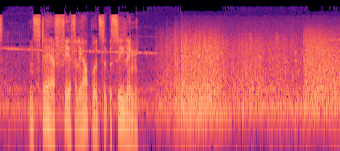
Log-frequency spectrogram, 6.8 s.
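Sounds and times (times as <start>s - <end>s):
speech: 0.6s - 2.9s
bomb exploding during an air raid: 3.0s - 6.7s.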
